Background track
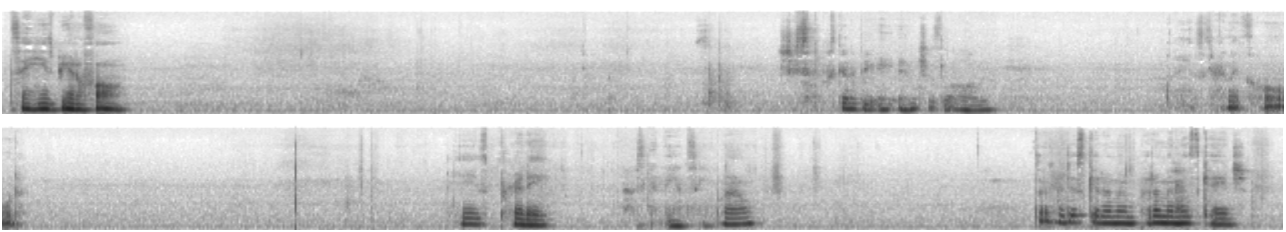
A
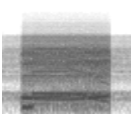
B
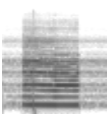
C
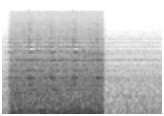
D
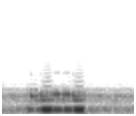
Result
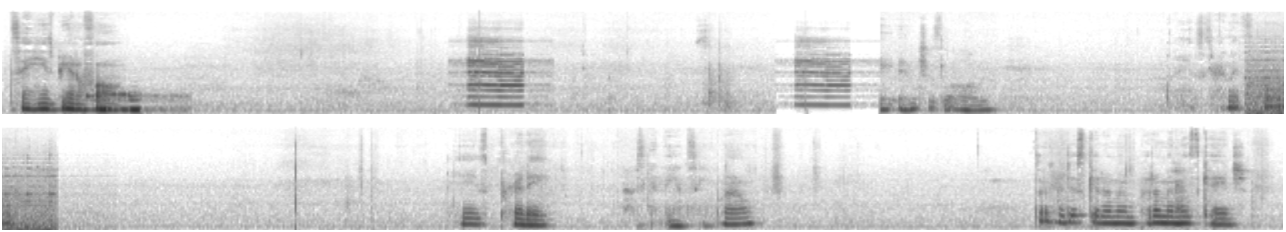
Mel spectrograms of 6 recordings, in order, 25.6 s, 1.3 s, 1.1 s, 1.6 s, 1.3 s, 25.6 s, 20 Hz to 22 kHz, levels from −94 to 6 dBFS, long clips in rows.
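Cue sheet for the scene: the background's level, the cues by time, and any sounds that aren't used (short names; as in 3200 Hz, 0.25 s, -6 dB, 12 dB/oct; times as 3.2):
background track -8.5 dB
0.56 add D -2 dB
4.45 add B -5.5 dB
7.72 replace with B -13.5 dB
12.35 add C -12.5 dB
not used: A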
